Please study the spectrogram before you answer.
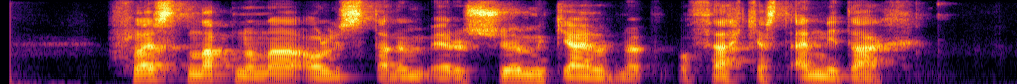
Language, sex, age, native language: Icelandic, male, 20-29, Icelandic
